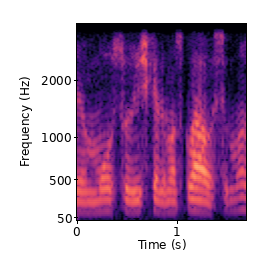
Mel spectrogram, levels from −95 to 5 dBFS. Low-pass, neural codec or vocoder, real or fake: 3.6 kHz; none; real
